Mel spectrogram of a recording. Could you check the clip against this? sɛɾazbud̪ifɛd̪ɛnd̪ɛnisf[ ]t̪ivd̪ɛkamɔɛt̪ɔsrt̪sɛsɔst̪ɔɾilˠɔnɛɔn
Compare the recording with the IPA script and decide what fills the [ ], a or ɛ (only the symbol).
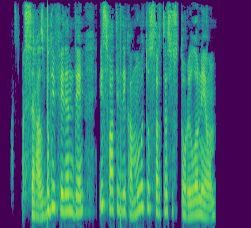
a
